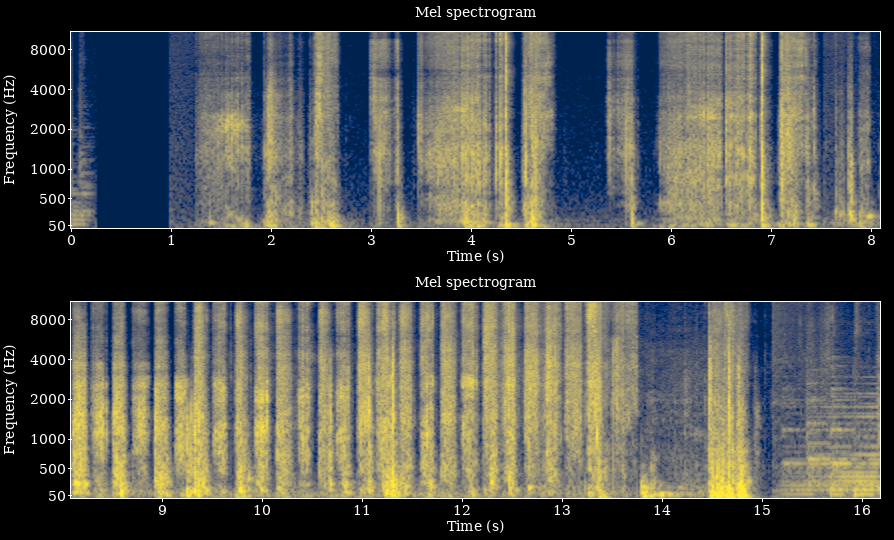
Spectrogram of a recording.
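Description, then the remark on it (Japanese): Light, crisp scissor snips cutting thin hair, a quick series of short bright clicks and slicing rasps, steady and fairly soft, with brief pauses between bursts and no talking. “まあ、髪を切る音にもいろいろあると思うんですけど、うん、あのもちろん分厚い髪を切る時のちょっと重い音も好きなんですけど、今日は、うんうん、あの薄い髪を切る時のちょっと軽めの音を。”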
